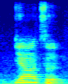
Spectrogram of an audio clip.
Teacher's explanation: Is pronounced with a first tone. In Mandarin, there are 4 tones, which are essential to distinguish the meaning of words. The first tone is a high, level tone.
